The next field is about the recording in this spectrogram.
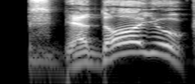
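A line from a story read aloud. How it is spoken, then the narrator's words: Man shouting from afar. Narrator (Russian): кричал с парома приземистый казак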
